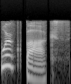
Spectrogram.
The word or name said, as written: workbox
